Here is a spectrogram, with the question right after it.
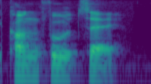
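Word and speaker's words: Kong Fuzi: This episode is about one of the most influential men in history, Confucius, or his more authentic pronunciation, Kung Fu Tse.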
